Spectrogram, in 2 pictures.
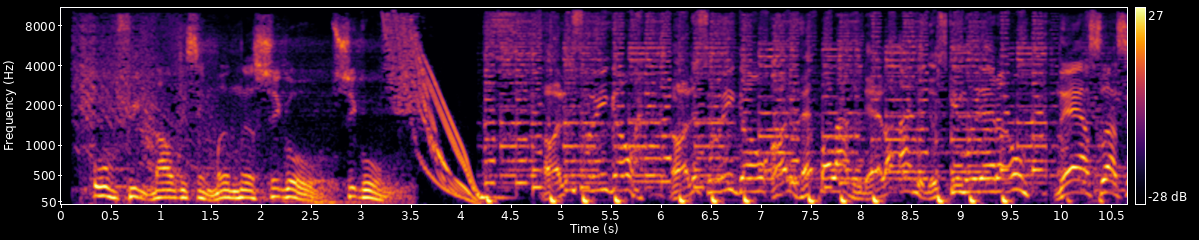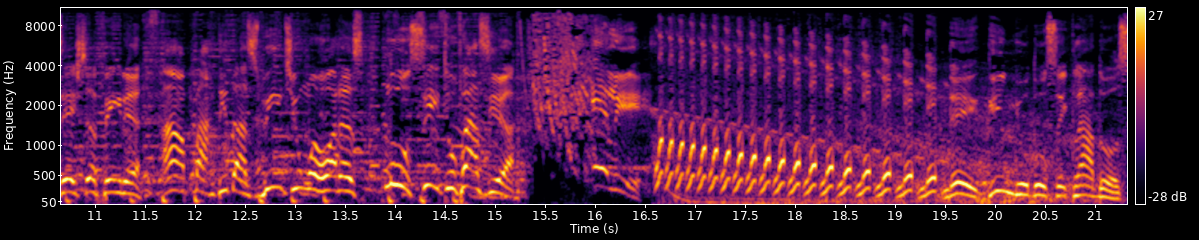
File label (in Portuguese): locutor chamada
